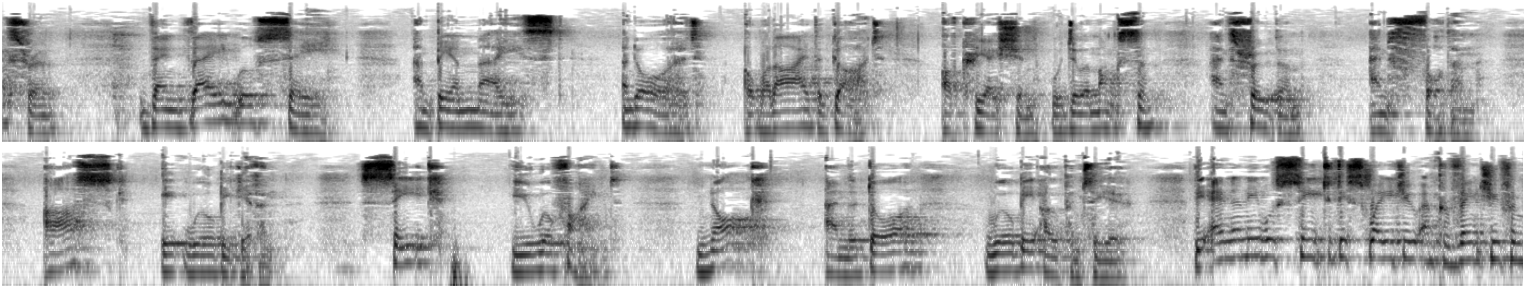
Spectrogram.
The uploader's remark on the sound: Recorded at Rayleigh Elim Pentecostal Church.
